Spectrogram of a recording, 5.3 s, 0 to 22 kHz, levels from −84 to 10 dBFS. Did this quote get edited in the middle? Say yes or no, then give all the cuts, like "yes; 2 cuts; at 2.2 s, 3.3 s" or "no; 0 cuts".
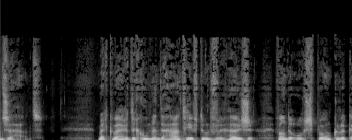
no; 0 cuts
